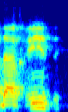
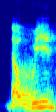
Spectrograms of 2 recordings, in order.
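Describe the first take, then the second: First: The middle consonant is a v sound. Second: The middle consonant is a w sound. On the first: "ao invés de falar David" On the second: "eles falam hebraico de um jeito muito diferente"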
